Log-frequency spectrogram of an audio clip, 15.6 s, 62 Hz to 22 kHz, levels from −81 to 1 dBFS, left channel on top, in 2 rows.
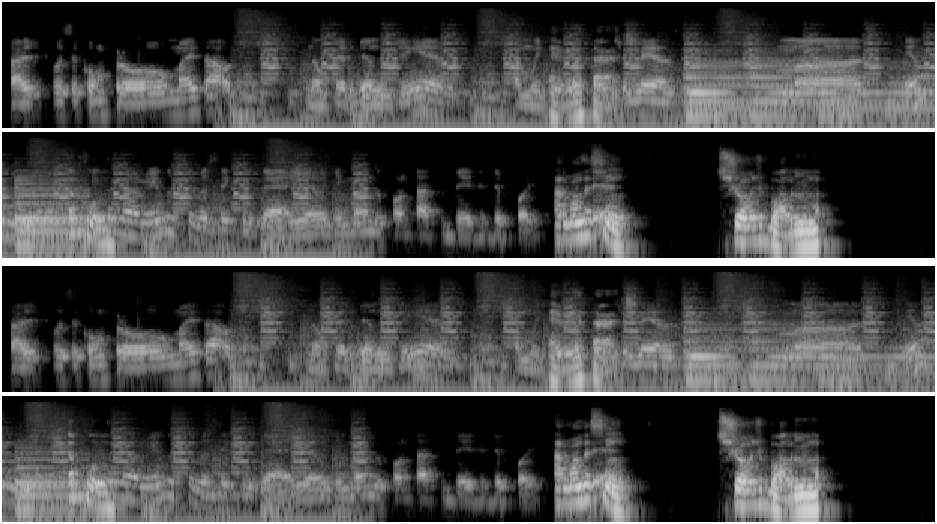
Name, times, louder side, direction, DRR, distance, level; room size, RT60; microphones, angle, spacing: voice 1, 0.1-1.9 2.5-3.8 4.3-5.8 6.4-12.9, left 2 dB, 85° left, 1.2 m, -35 dB
sound 1, 1.1-1.2 1.8-10.8, equal, 55° right, 1.8 m, -39 dB
voice 2, 4.6-5.1 8.3-8.7 12.4-13.0 13.7-14.6, right 1 dB, 30° right, 0.5 m, -24 dB
sound 2, 5.7-8.5, left 3 dB, 35° left, 0.9 m, -32 dB
8.3 x 4.2 x 3.0 m
head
